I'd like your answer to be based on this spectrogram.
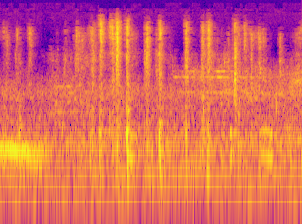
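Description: A pigeon at a Bangalore pigeon sale gives a few soft, low coos close by, with faint background noise and no speech.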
